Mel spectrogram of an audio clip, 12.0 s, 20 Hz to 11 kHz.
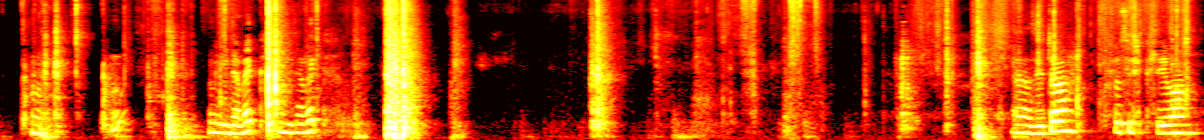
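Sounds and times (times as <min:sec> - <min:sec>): faint paper rustling: 0:06.4 - 0:12.0.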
